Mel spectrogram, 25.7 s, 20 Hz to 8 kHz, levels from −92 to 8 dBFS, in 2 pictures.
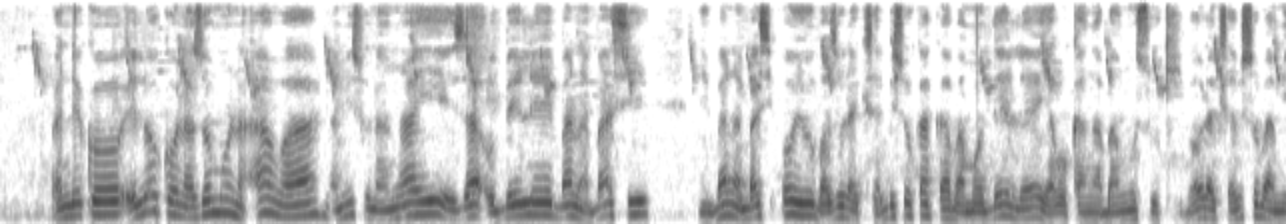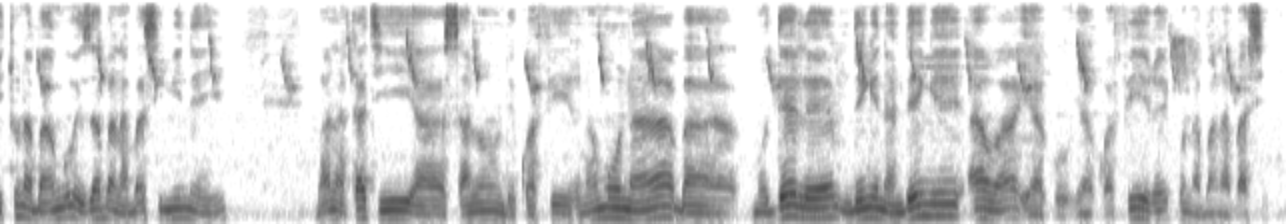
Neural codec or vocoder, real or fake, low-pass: none; real; 7.2 kHz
